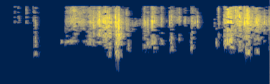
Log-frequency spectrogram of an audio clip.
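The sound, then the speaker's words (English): Thin paper pages being turned while someone looks for a passage to read: a few short flicks followed by longer crisp, crinkly rustling swishes with brief pauses between, and no voices. “Hard to turn the pages of thin paper.”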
